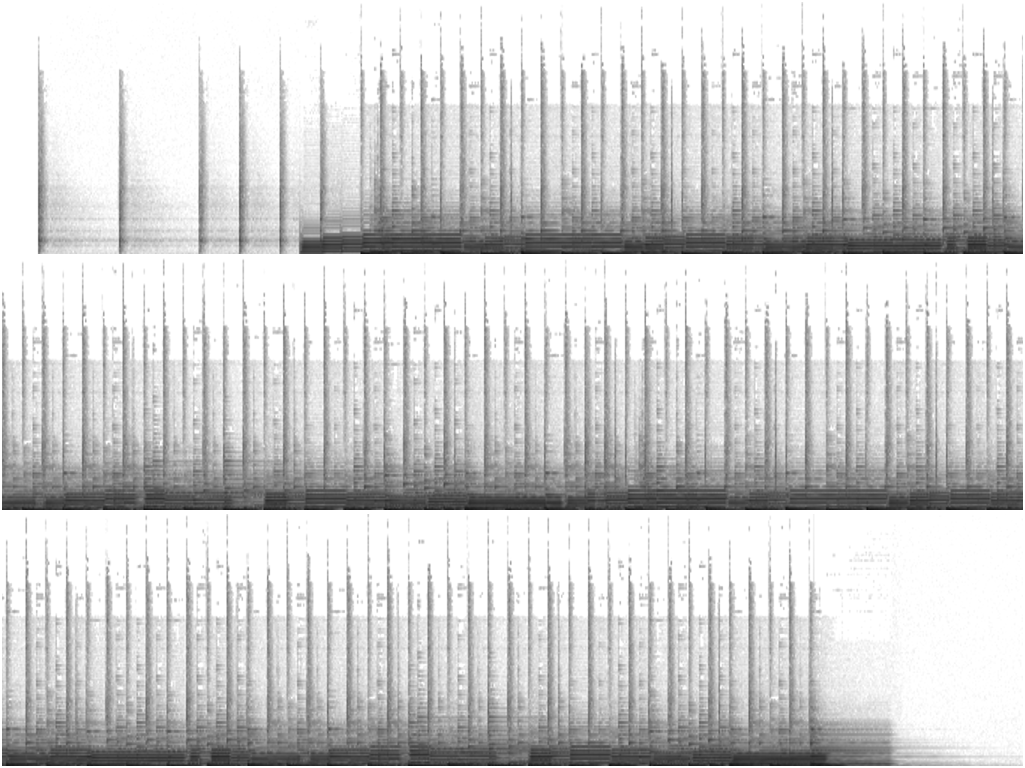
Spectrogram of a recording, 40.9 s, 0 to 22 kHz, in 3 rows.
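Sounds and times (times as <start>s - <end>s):
saxophone playing: 4.0s - 39.2s.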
